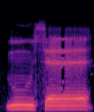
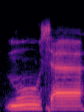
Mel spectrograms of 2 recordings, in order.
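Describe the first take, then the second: First: The final vowel is flat, with lips spread. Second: The final vowel is open and moderate. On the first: The speaker calls it wrong. "my mouth is more flat, it's flatter" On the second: The speaker calls it right. "it should be in the middle"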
